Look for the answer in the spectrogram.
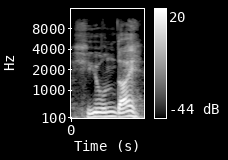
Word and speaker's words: Hyundai: Ja, Det uttaler vel Hyundai. Hvordan er det det uttales? Hyundai. – Hyundai.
